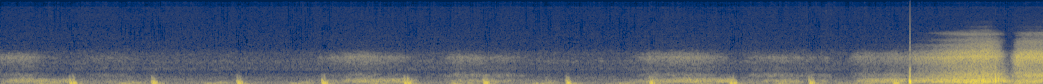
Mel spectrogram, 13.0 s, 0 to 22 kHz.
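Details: Own heartbeat of a 35-year-old man recorded at the mitral (bicuspid) valve area on waking in the morning: regular low thuds at about 60 a minute with soft rumbling between beats, ending in handling rustle; heart sounds.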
